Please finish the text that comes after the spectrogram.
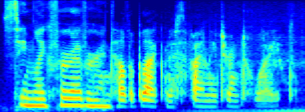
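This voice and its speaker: An actress playing a haunted young nurse, narrating her ordeal gravely and vividly in a first-person audio drama. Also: fairly low pitch, level tone, poor audio. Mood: shaken. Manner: grave, measured, vivid storytelling. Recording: storm noise loud behind the voice.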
